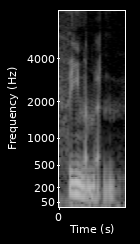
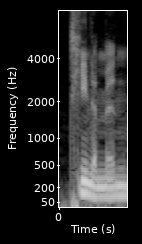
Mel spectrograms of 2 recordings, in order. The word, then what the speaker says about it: Thieneman: Dylan Thieneman. I would have said like Tieneman because of like. TH makes a T sound?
